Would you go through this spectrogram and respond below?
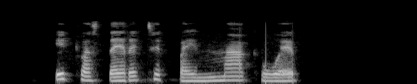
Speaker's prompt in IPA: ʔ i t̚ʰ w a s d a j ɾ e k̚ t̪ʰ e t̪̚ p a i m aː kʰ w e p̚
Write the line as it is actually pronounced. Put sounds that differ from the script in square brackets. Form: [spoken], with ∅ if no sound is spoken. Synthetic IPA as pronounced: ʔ i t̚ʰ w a s d a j ɾ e k̚ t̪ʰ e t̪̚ p a [j] m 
